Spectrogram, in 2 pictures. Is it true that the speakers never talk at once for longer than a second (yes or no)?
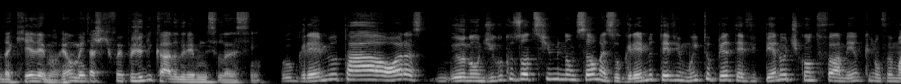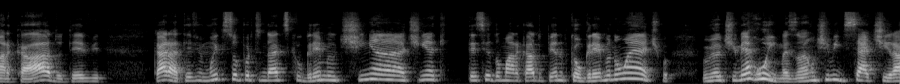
yes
